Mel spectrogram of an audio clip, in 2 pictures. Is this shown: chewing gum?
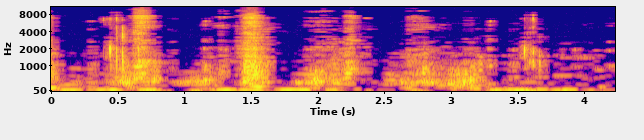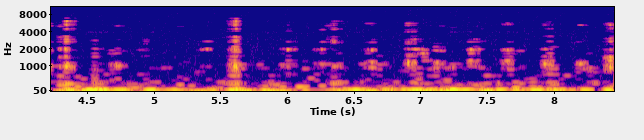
yes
